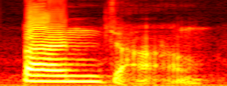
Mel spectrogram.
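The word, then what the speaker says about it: 班长: Okay, so the next one is 班长. 班长 is first tone, which is a flat tone that's high, and then the third tone, which is a falling and a rising tone.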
